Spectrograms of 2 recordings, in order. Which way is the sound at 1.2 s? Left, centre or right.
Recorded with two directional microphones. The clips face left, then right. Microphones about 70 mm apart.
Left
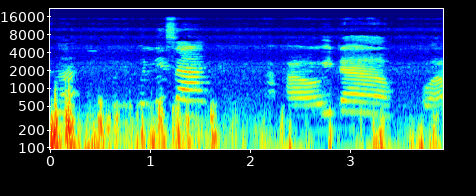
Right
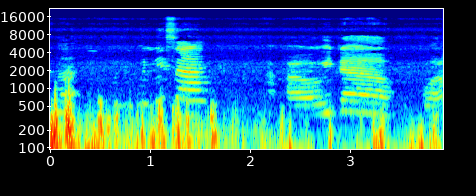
Left.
